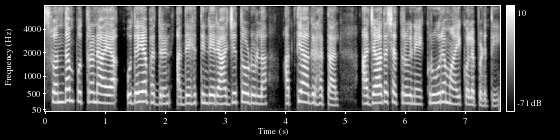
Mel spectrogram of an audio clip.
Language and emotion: Malayalam, neutral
